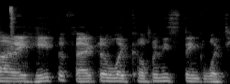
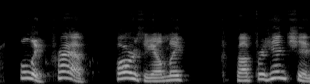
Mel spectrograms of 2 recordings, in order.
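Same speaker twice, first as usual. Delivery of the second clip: high, swooping, overjoyed cartoon voice full of delight; 7 semitones higher, 3 dB louder than usual. Explaining a meme image: imitating Peter Griffin, really happy. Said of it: "really happy about it".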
